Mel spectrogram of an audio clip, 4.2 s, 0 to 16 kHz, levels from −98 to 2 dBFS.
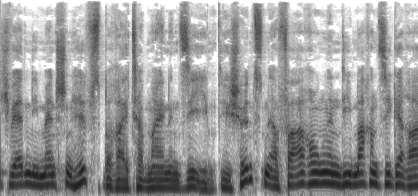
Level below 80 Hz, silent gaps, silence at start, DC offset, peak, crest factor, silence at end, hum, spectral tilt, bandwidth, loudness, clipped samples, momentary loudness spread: -38 dBFS; none; 0 s; under 0.1%; -4 dBFS; 12 dB; 0 s; none; -5 dB/octave; 16 kHz; -16 LUFS; under 0.1%; 4 LU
